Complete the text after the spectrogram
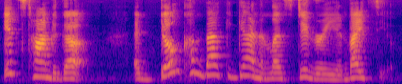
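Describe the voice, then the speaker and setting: A woman's voice: sits high, very animated, a little slow, pushed and bright, exaggerated voice. A woman voicing a brave young girl in a storybook, firm and urgent.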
